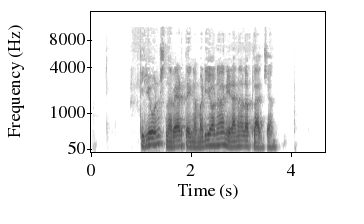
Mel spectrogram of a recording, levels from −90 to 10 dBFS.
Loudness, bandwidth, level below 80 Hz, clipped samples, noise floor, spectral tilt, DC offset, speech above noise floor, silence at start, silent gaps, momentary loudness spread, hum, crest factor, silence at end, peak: -25 LUFS; 11.5 kHz; -48 dBFS; under 0.1%; under -90 dBFS; -6.5 dB/octave; under 0.1%; over 66 dB; 1 s; none; 10 LU; none; 16 dB; 1 s; -10 dBFS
